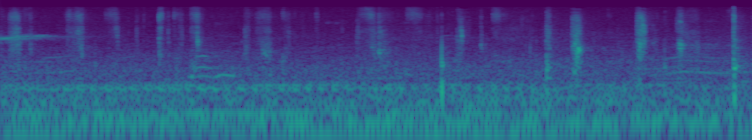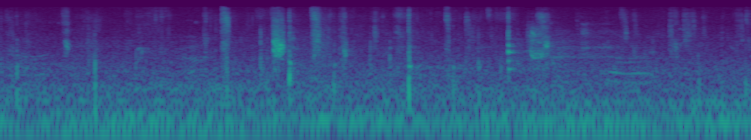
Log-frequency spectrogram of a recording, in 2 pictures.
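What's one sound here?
Tennis balls are struck with rackets in quick sharp pops, outdoors.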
